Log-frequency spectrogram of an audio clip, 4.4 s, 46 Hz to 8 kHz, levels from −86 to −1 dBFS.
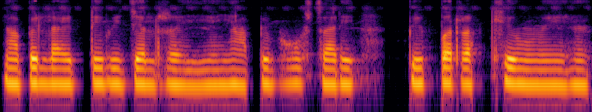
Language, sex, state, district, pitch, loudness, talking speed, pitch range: Hindi, female, Haryana, Charkhi Dadri, 170 Hz, -21 LUFS, 200 wpm, 165-175 Hz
